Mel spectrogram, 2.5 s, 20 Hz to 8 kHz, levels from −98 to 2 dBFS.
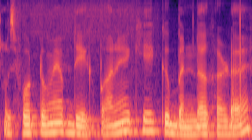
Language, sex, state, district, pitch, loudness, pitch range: Hindi, male, Chandigarh, Chandigarh, 130 Hz, -16 LUFS, 120-145 Hz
